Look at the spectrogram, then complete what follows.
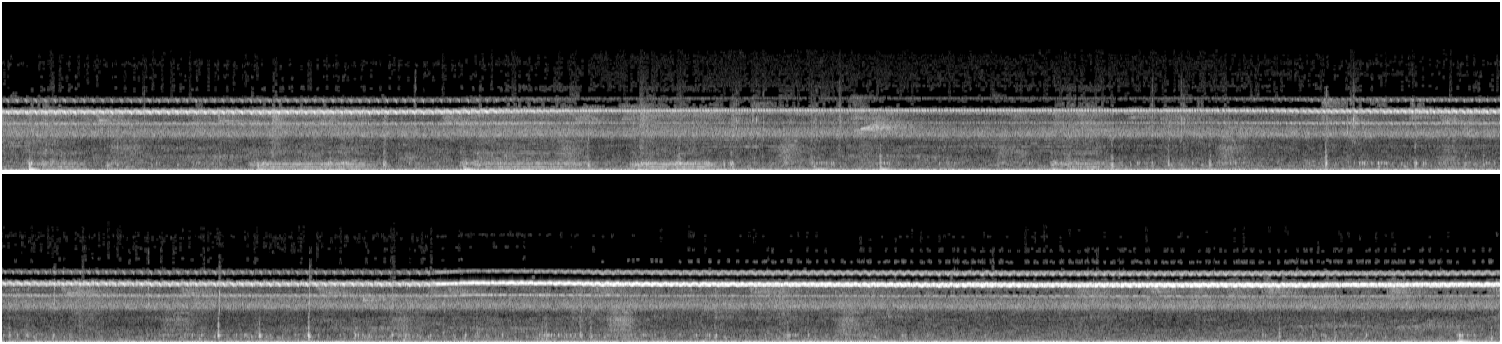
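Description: Insects droning with a steady high-pitched whine, growing louder about two-thirds of the way in, over a low rumble. A few faint short animal calls come in the first few seconds.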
